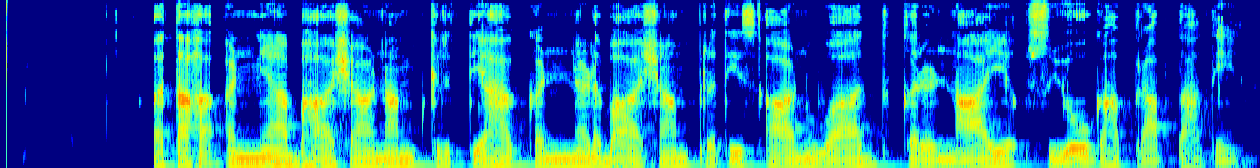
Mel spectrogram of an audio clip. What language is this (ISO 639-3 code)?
san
